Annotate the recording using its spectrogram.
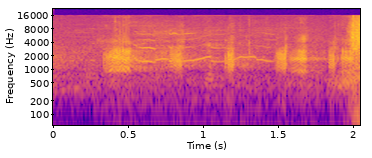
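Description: Two men laughing hard in short, high-pitched bursts.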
